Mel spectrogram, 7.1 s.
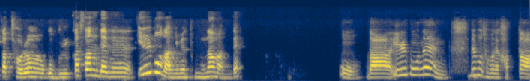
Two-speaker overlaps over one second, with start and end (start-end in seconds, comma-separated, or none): none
